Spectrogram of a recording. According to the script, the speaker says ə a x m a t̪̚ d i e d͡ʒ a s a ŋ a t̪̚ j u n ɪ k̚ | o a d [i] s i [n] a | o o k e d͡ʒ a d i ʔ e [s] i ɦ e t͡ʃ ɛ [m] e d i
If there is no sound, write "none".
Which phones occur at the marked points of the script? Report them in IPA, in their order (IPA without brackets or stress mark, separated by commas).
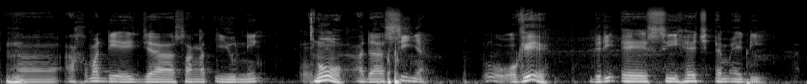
a, ɲ, s, m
